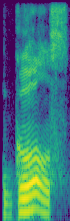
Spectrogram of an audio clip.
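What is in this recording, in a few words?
"gols", Proto-Indo-European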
